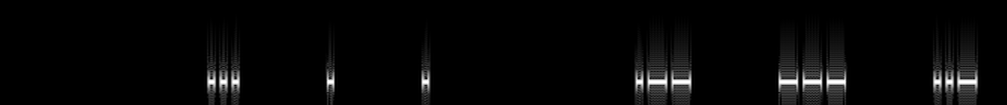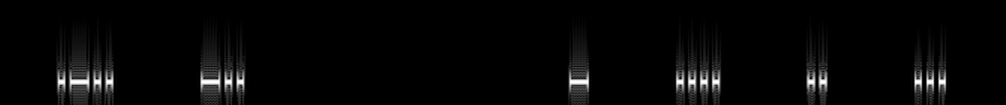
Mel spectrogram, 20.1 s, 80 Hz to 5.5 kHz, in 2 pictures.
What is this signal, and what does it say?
Morse code, heard as a keyed tone, about 20 wpm, spaced as for 8 wpm, 650 Hz. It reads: SEE WOULD THIS
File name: Engelske ord 20/8 wpm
